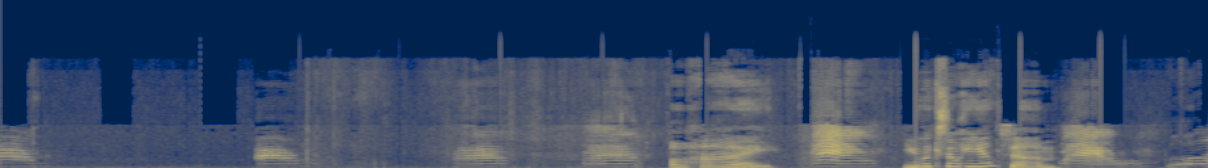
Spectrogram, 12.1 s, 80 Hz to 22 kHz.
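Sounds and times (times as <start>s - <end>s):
cat meowing: 0.0s - 0.5s, 2.6s - 3.3s, 4.5s - 5.1s, 5.8s - 6.4s, 8.1s - 8.8s, 10.6s - 12.0s
person talking: 6.7s - 7.8s, 9.0s - 10.7s.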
